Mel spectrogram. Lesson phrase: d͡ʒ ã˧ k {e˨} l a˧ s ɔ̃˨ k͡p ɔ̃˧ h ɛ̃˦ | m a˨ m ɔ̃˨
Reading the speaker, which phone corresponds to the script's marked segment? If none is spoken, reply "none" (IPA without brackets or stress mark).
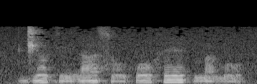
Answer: e˨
